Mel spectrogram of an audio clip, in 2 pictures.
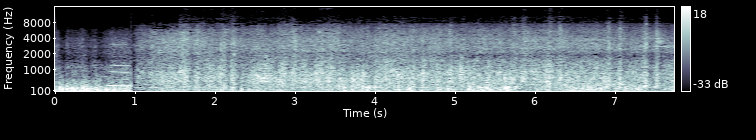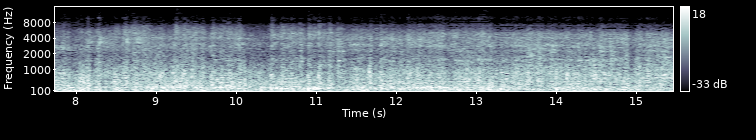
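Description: Wind buffeting the microphone for about a second. It cuts off suddenly, and a moving train takes over: a steady rumble with its wheels clattering over the rail joints.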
